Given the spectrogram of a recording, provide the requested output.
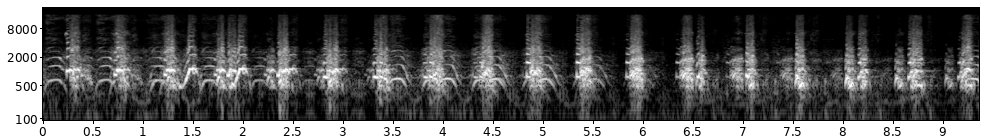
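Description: An Australian Cattle Dog barks in a steady series of high, ringing yaps about twice a second.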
